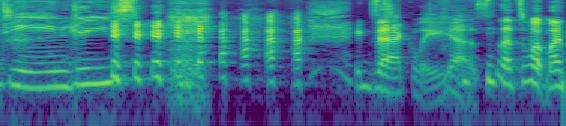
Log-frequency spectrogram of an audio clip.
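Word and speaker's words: Jeanne des Anges: Her name spelled out, we might pronounce it as like Jeanne d'Anges, but I'm really trying to maintain my pronunciation here, so we're just going to call her Mother Jean.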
